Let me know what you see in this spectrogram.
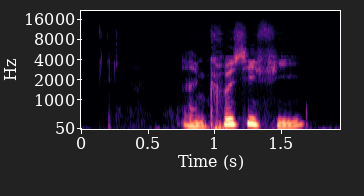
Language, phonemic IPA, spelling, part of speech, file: French, /kʁy.si.fi/, crucifix, noun, Fr-crucifix.ogg
- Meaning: crucifix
